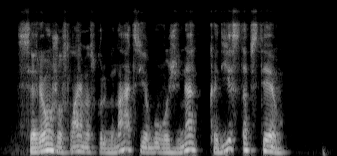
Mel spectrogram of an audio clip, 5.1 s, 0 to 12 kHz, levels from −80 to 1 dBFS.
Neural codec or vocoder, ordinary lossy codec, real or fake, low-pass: none; Opus, 24 kbps; real; 7.2 kHz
